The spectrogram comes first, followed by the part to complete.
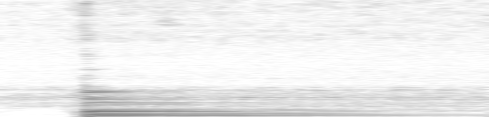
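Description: A single low note picked on an electric guitar about half a second in, then left ringing steadily with a rich set of overtones.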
